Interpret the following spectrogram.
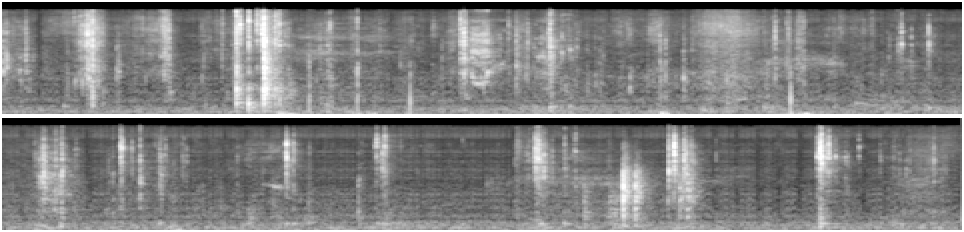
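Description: Hot Wheels blister-card package being opened by hand: irregular crinkling and tearing of plastic and cardboard, with scattered sharp clicks and small clinks of die-cast toy cars.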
